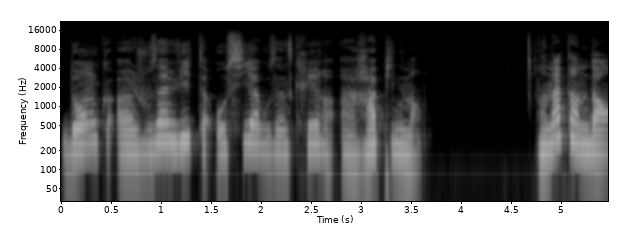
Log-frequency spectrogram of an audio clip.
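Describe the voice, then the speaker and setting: Very slowly, with long, frequent pauses, a woman speaks at a fairly high pitch with ordinary pitch variation. The recording is very clean with a silent background, and the sound is dry and close with no echo. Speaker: medium and spiritual guide. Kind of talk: monthly spiritual guidance talk. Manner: hesitant, many fillers.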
